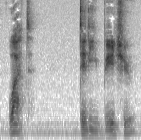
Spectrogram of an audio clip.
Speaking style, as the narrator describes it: Wraith asked

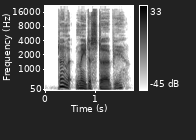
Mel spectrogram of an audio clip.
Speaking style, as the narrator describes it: said with a certain faltering articulation

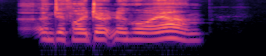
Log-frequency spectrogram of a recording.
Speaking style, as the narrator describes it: he questioned, his voice quivering slightly

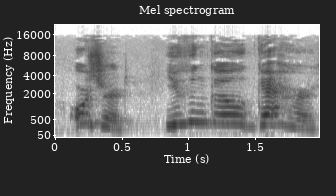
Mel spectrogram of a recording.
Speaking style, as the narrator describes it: he yelled

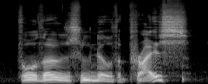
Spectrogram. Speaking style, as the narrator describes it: chuckled Dordamont

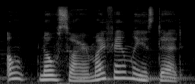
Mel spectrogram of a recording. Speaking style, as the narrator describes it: Bertie replied quickly

